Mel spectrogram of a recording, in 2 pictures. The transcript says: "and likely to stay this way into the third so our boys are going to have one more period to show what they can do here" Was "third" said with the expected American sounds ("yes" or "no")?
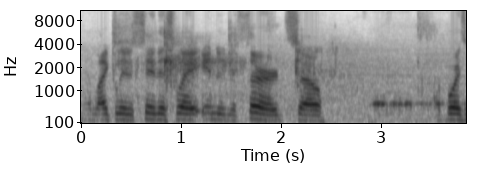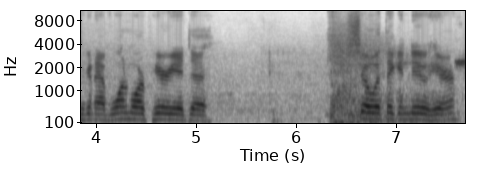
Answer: yes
